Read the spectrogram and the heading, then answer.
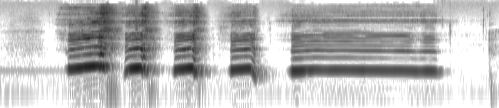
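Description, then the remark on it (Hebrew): A young man plowing a stony field wails and sobs uncontrollably, four short heaving sobs breaking into one long drawn-out cry. The sound is loud, with no talking around it. “מה לך כי תבכה ללא מעצורים?”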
